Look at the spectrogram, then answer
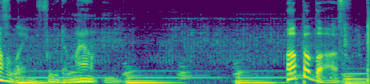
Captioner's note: drill rattling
